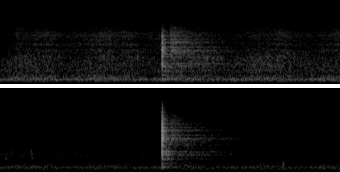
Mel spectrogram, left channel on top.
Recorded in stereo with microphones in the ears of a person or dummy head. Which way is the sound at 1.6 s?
90° right.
